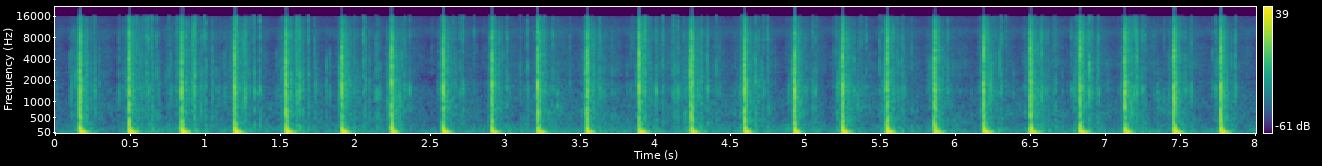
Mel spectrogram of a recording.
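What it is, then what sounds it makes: Leather-gloved hand claps. Hands in a pair of black leather gloves clap and press together, gloved palms and fingers meeting in a steady rhythm of about three claps per second. Each clap is a soft, hollow, low thump with a brief bright edge that dies away almost at once, leaving quiet gaps between.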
